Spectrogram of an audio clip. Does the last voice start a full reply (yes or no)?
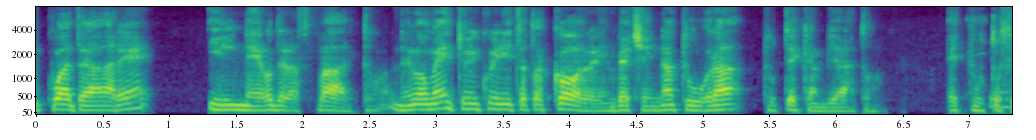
no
